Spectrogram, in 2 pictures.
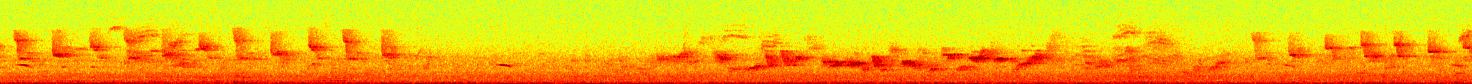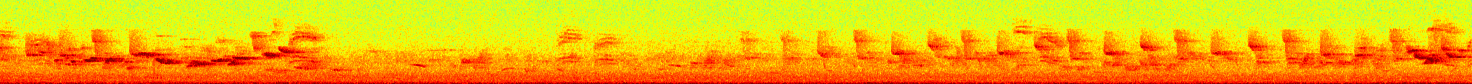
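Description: Wild birds singing in a forest. Quick high notes repeat at about three a second in three spells: at the start, mid-way and near the end. Between them come lower, jumbled warbling phrases, over a steady low background hum with a few soft knocks in the first half.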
